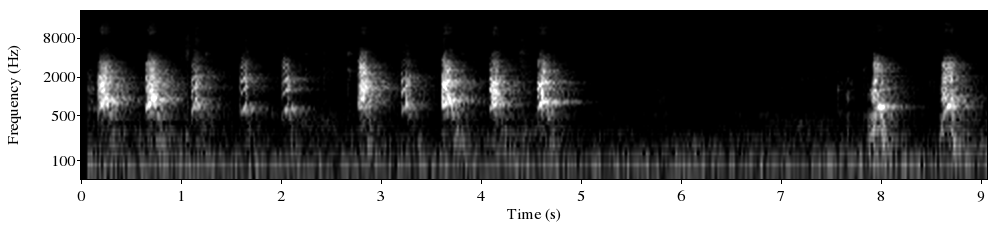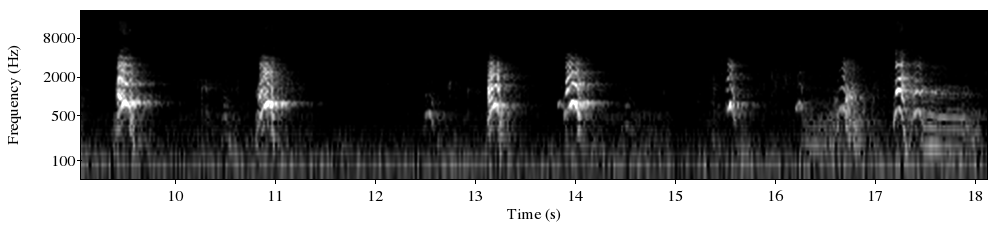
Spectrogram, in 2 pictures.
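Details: Boerboel, or South African Mastiff, one of a male and female pair living in Egypt, barking in bursts: a fast run of about eight loud, sharp barks, a pause of several seconds, then spaced single barks.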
